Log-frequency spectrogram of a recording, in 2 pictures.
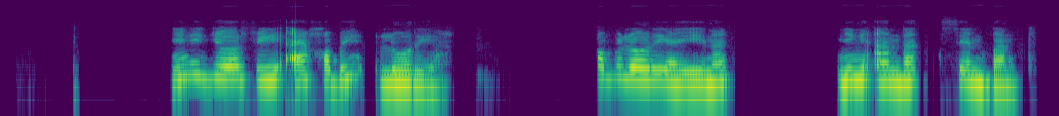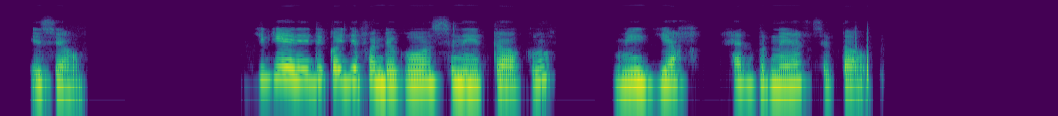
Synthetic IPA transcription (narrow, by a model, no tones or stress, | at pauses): ɲiŋiɟoːrfiːʔɐ̰jxɔbilɔɾijɐ | xɔbiloːɾijɐjinɐk̚ | ɲiŋɡiʔɐndɐk̚sɛːnbɐnt | jisɛw | ɟiɡeːnidikɔɟɐfɐndɛkɔsunitɔːɡə | miɟɐx | xɛt̚bənɛːxsɛtɔːk̚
